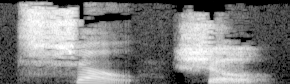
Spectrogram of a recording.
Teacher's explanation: Shou is the fourth tone as well, so we go down.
